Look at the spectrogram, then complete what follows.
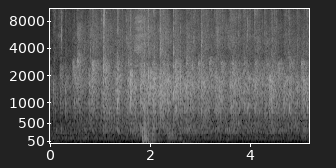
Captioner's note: applause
